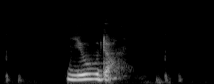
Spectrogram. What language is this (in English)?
Swedish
